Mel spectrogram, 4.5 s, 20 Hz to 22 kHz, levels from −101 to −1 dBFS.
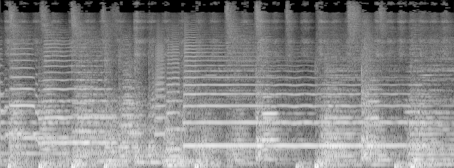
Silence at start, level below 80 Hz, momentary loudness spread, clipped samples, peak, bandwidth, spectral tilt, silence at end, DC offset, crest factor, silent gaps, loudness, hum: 0 s; -22 dBFS; 3 LU; under 0.1%; 0 dBFS; over 20 kHz; -5 dB/octave; 0 s; under 0.1%; 12 dB; none; -12 LUFS; none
